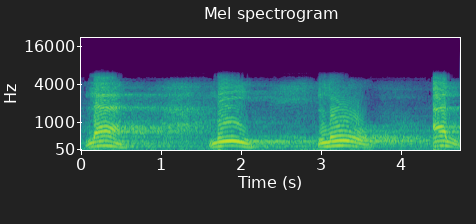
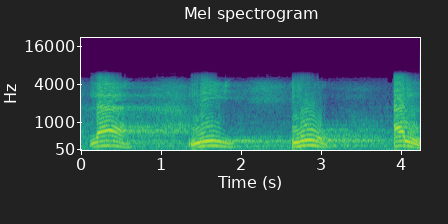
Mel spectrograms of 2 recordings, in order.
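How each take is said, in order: The two takes are said the same way.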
